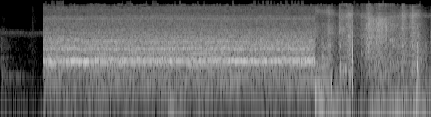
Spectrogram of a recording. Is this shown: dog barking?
no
